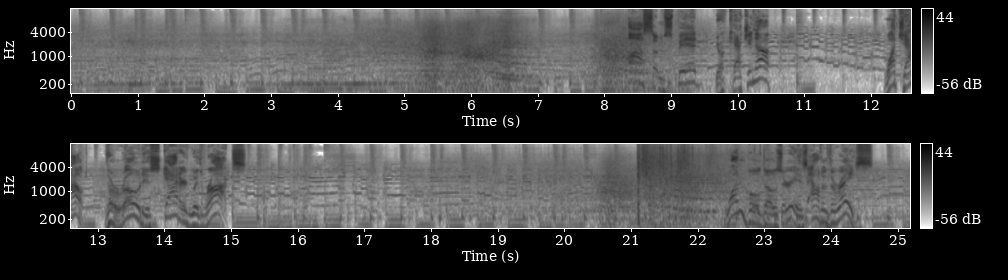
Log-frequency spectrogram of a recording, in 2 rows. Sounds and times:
Race car, auto racing: 0.0s - 11.2s, 12.4s - 25.1s.

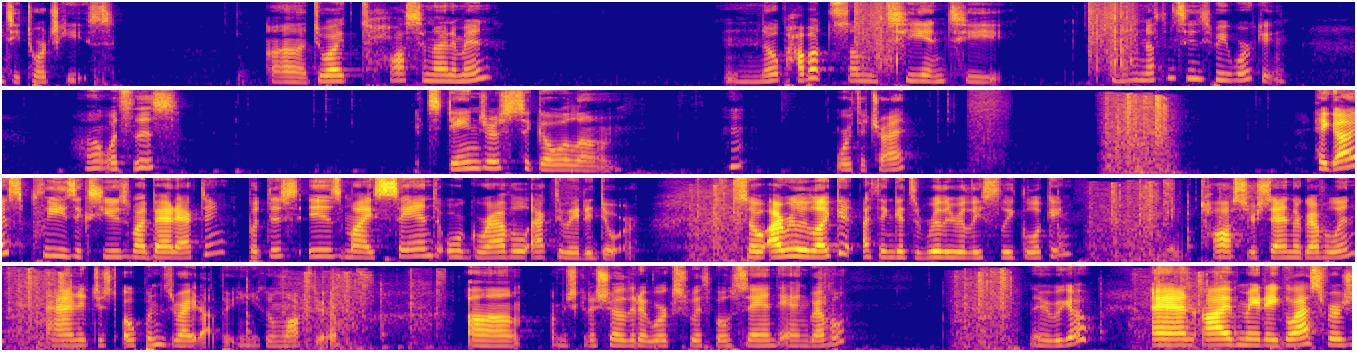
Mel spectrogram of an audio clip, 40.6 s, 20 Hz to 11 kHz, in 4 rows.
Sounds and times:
Speech: 0.0s - 0.9s, 2.0s - 3.8s, 5.4s - 7.5s, 8.3s - 9.7s, 10.7s - 11.5s, 13.2s - 14.8s, 16.4s - 17.0s, 20.0s - 25.1s, 25.8s - 28.4s, 29.0s - 33.1s, 33.9s - 36.8s, 38.1s - 40.5s
Sliding door: 8.2s - 8.6s, 17.4s - 17.7s, 18.4s - 19.1s, 25.3s - 26.2s, 28.2s - 31.2s, 32.2s - 33.9s, 37.5s - 40.5s.

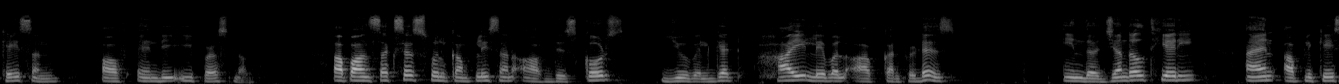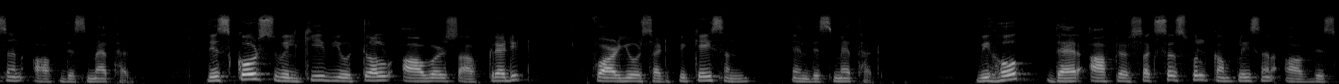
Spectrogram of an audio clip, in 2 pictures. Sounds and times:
Speech: 0.0s - 2.6s, 3.4s - 9.6s, 10.6s - 14.8s, 15.4s - 22.2s, 23.2s - 26.7s.

